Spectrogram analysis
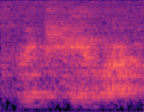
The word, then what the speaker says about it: Michaela: And it's pronounced Michaela.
